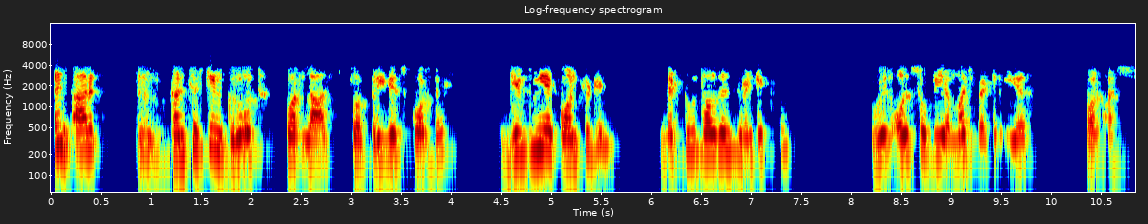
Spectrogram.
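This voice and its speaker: A man with an Indian accent speaking formally and haltingly as a company executive presenting results on a conference call. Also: sits high, animated, breathy edge, no echo. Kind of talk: prepared earnings call remarks. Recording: narrowband conference phone line.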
